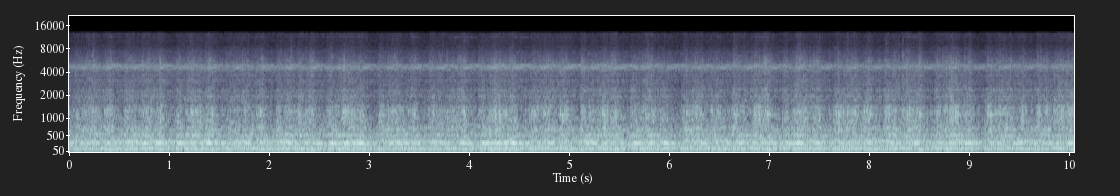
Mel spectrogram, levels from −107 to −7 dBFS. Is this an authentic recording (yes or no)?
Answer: yes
